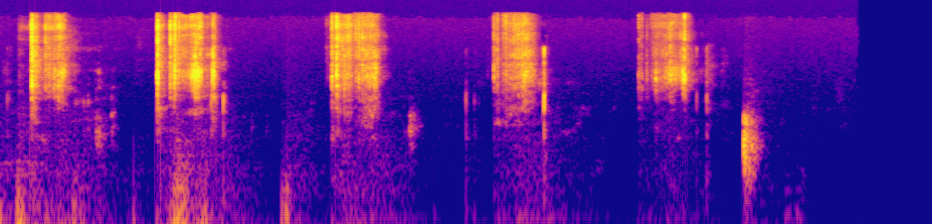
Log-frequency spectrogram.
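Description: Red onion sliced with a kitchen knife in the hand, without a board: the crisp crunch of the blade through the onion five times, about every second and a half.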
